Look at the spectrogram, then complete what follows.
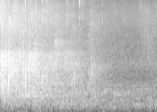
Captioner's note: applause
